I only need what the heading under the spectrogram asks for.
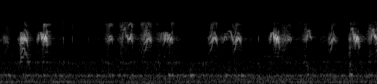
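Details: Backyard maya birds, Eurasian tree sparrows, feeding before a solar wildlife camera; a steady series of short, bright chirps roughly every quarter second, moderately loud, over a faint continuous hum.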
